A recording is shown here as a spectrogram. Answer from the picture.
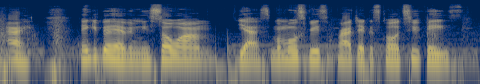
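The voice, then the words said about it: Out of breath, breathless speech. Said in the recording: “I'm a little out of breath now.”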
